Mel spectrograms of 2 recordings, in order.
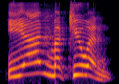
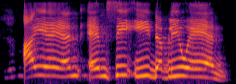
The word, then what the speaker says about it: Ian McEwan: Ian McEwan, IAN, he is the most important British writer today. IAN MCEWAN, Ian McEwan.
